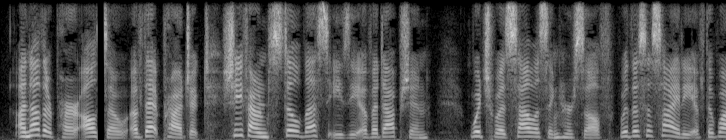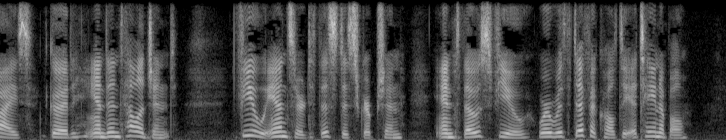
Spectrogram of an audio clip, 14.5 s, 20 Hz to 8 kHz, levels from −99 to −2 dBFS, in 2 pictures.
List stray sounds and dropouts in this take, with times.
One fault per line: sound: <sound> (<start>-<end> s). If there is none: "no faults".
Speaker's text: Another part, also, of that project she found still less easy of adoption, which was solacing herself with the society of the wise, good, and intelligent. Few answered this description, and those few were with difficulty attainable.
sound: dropout (1.0-1.0 s)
